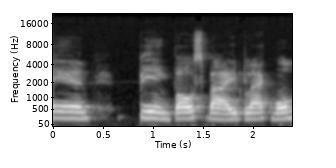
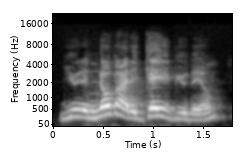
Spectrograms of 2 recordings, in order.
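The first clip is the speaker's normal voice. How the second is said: ordinary talk, nothing marked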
